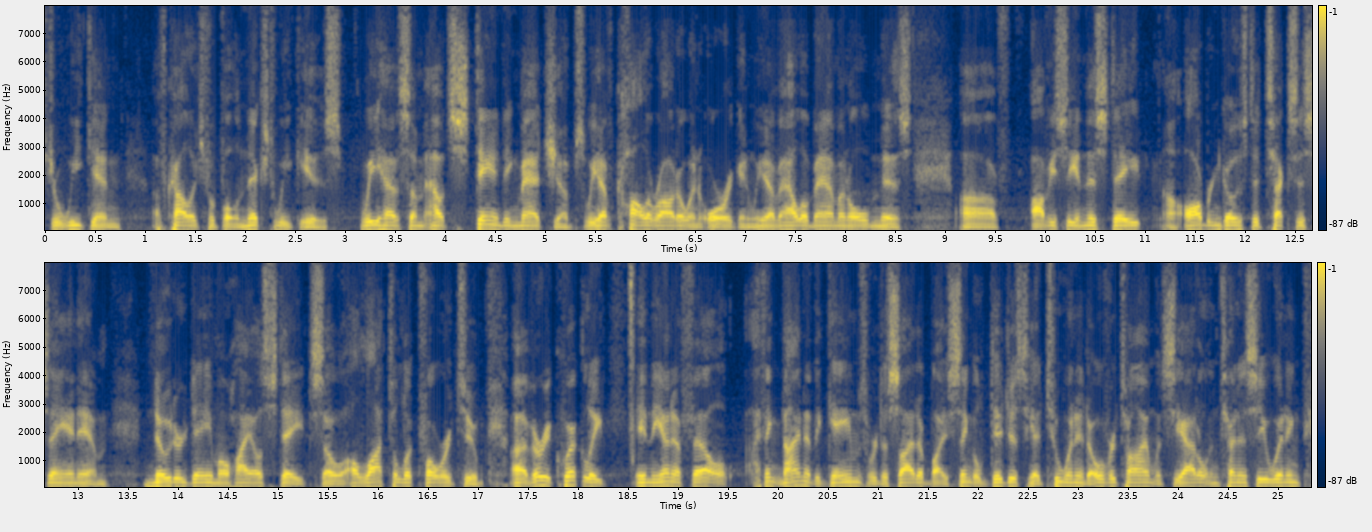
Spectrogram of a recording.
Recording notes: live from Baumhower's Victory Grill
